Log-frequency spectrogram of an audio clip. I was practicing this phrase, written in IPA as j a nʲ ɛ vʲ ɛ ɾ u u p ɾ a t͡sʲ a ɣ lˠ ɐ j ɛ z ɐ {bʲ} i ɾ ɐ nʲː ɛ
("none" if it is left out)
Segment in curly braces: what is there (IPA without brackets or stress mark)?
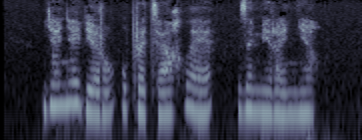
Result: mʲ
